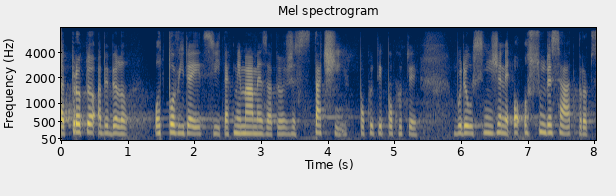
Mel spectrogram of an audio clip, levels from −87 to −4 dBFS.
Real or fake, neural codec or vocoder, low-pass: fake; codec, 16 kHz, 2 kbps, X-Codec, HuBERT features, trained on balanced general audio; 7.2 kHz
